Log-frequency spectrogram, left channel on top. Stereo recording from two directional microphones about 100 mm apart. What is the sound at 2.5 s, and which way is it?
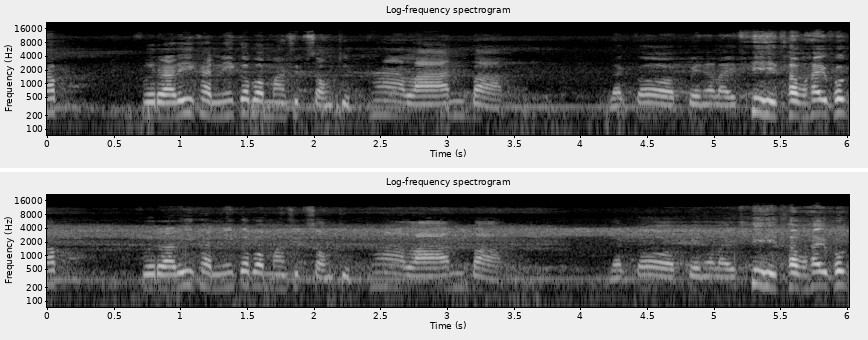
Speech, 20° left (ahead or behind).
